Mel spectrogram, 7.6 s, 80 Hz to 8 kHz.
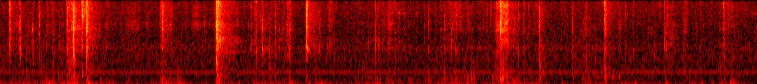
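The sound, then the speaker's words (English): Irregular clicks and crinkly taps as tape is pressed down onto a circuit board with an Atmega 328B chip and a main CPU socket, with sharper snaps scattered throughout over a faint steady hum; no one speaks. “So this is when I'll tape it down.”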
